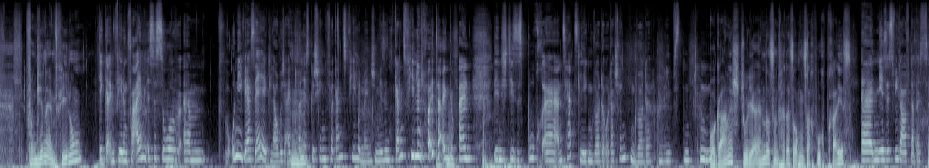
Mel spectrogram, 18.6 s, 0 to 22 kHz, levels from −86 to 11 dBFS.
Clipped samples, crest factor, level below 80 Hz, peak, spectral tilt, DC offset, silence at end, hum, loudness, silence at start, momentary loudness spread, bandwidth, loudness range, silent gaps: under 0.1%; 14 dB; -28 dBFS; -4 dBFS; -6 dB/octave; under 0.1%; 0 s; none; -19 LUFS; 0 s; 10 LU; 20 kHz; 5 LU; none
